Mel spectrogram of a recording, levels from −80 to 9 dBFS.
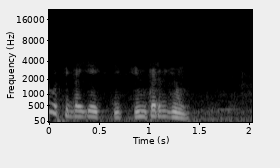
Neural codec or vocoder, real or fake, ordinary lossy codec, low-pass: codec, 16 kHz, 8 kbps, FreqCodec, smaller model; fake; AAC, 16 kbps; 7.2 kHz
